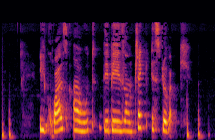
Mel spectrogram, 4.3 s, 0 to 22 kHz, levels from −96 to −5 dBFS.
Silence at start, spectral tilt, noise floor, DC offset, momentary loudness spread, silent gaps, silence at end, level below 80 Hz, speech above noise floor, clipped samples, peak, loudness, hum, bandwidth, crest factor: 0.05 s; -4.5 dB/octave; -59 dBFS; under 0.1%; 17 LU; none; 0.3 s; -68 dBFS; 37 dB; under 0.1%; -6 dBFS; -23 LUFS; none; 11.5 kHz; 18 dB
